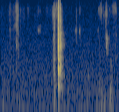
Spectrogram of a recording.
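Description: A playing card slides and taps down onto a stack.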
